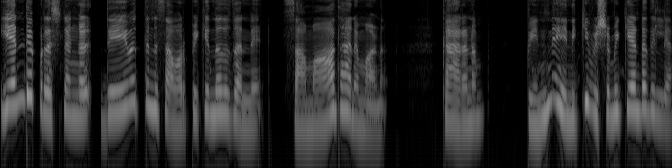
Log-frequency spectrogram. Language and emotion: Malayalam, happy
